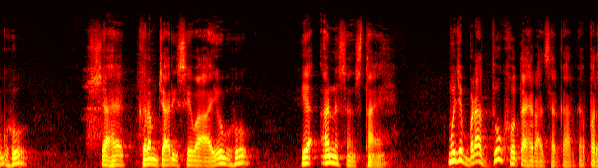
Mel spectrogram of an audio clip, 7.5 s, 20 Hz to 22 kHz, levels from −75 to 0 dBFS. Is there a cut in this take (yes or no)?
no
